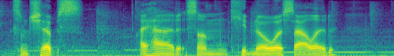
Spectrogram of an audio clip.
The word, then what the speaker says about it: quinoa: I had some quinoa salad. How do you pronounce it?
